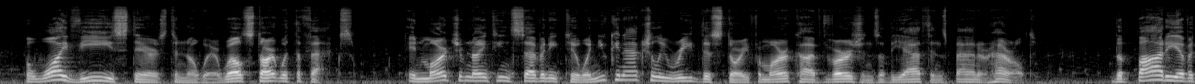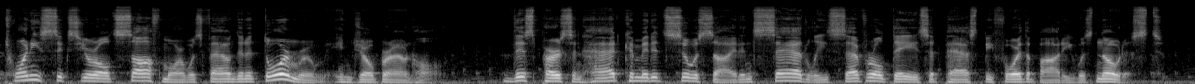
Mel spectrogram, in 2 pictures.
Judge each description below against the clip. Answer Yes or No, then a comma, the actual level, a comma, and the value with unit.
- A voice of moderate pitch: No, low, 125 Hz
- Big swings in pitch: Yes, wide, 6.0 semitones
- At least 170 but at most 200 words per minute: No, average, 160 wpm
